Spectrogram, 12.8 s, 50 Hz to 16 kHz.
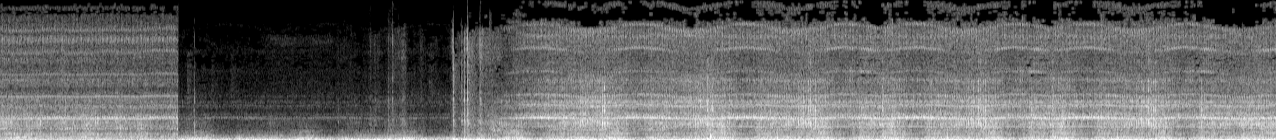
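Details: CNC1310 desktop router machining steel after an encoder upgrade on its stepper motors to prevent step-out, running at higher cutting settings: a steady spindle whine with even cutting pulses about once a second. It cuts smoothly.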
